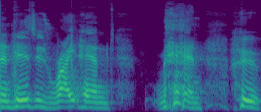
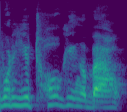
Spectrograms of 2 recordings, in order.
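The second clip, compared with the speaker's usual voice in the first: stunned king; 6 semitones higher, faster than usual. Acted. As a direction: blurt it out in disbelief. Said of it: "the king is stunned".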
